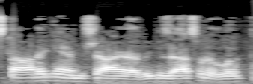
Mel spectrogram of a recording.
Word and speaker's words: Nottinghamshire: I've noticed more times than not, I'm actually pronouncing them right. Like earlier, I kept saying Nottinghamshire because that's what it looked like, and then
